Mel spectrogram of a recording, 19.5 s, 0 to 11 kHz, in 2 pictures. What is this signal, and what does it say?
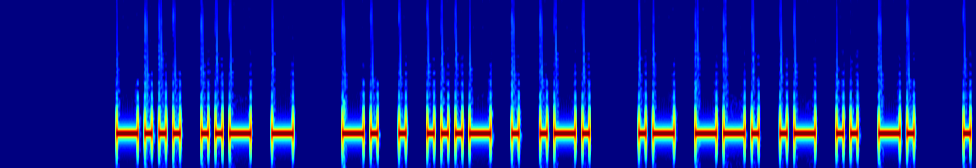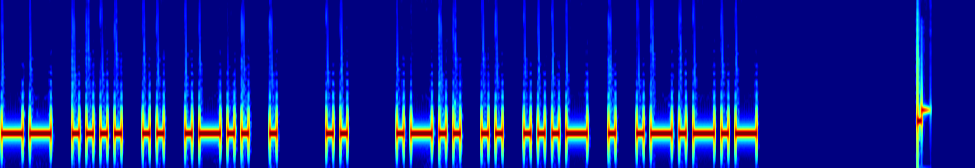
Morse code, heard as a keyed tone, about 17 wpm, 700 Hz. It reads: BUT NEVER AGAIN WHILE I LIVE.
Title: Sentences from Top 1000 Words - Review Part 1 - 17wpm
